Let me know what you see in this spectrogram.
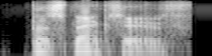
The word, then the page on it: perspective: British English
